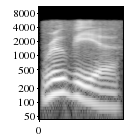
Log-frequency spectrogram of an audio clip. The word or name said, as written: Rubbia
